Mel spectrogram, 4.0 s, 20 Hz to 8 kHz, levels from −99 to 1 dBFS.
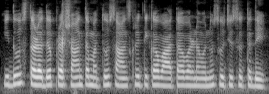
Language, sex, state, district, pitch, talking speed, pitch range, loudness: Kannada, female, Karnataka, Bidar, 215 Hz, 105 wpm, 205-225 Hz, -19 LUFS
